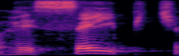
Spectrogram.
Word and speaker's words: receipt: p aí tá vendo receipt mas esse pé não é pronunciado se pronuncia Hit como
